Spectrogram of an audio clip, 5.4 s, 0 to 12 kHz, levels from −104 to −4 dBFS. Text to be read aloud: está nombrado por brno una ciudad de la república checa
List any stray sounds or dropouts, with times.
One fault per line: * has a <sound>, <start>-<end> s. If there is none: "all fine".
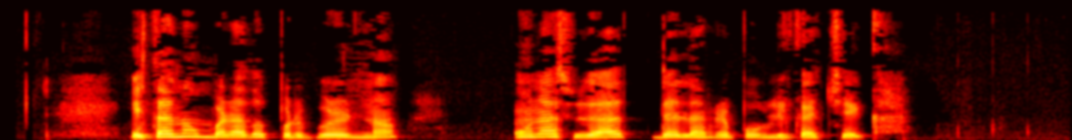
all fine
